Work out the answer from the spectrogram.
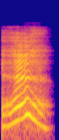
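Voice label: AGREE, Japanese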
